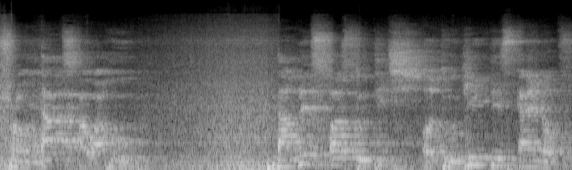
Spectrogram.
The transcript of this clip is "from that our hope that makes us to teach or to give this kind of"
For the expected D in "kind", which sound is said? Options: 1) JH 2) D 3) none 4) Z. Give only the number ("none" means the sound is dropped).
2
